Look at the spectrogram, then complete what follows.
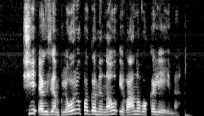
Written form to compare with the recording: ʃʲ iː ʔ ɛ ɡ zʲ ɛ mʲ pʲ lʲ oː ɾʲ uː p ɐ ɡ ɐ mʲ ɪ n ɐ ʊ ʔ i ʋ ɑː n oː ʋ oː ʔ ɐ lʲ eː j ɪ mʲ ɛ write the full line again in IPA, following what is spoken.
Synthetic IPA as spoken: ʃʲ iː ʔ ɛ ɡ zʲ ɛ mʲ pʲ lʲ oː ɾʲ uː p ɐ ɡ ɐ mʲ ɪ n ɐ ʊ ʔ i ʋ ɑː n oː ʋ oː k ɐ lʲ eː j ɪ mʲ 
